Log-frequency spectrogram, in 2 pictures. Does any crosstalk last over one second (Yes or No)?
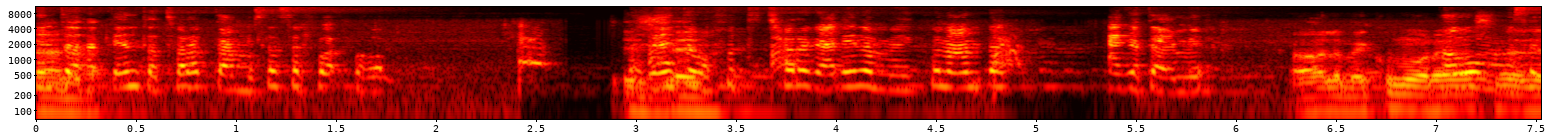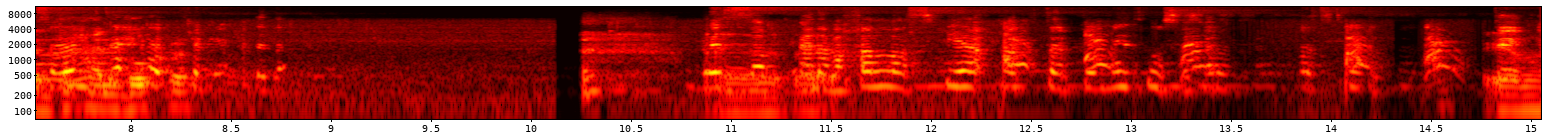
Yes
